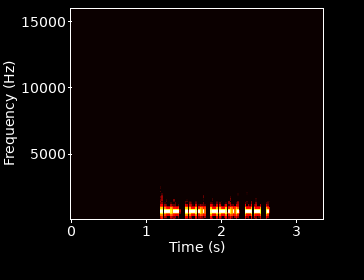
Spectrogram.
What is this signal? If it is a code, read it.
Morse code, heard as a keyed tone, about 37 wpm, 700 Hz. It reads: WL7ME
